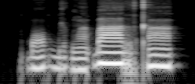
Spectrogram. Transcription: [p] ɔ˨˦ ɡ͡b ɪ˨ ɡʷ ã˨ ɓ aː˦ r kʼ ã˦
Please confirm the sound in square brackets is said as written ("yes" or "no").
no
